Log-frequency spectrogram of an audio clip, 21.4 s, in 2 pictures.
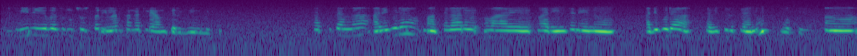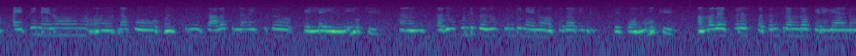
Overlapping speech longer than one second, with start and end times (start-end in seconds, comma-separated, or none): none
